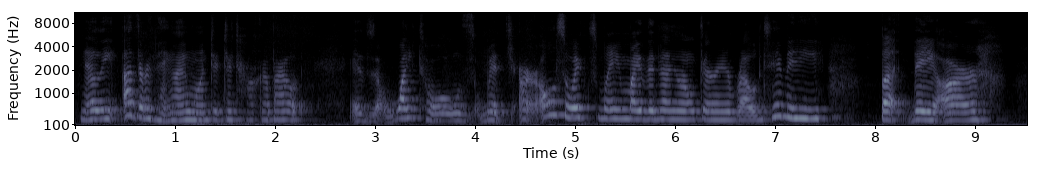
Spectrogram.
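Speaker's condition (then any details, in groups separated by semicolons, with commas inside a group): Cerebral palsy; Botox then SDR by Dr. Parks for spasms, physio intensive with Beck at 4, poor fine motor; legs affected, cannot walk without support, mainly uses walker, wheelchair use reduced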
